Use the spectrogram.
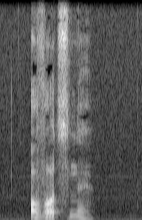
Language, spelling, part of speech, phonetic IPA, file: Polish, owocny, adjective, [ɔˈvɔt͡snɨ], Pl-owocny.ogg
